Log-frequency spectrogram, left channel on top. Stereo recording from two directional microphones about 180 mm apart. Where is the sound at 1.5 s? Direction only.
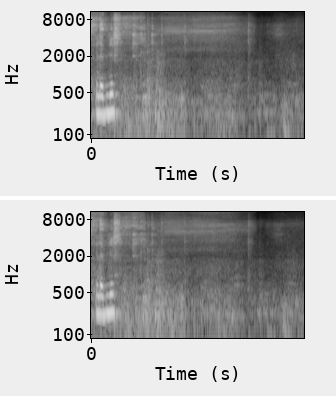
60° right (ahead or behind).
